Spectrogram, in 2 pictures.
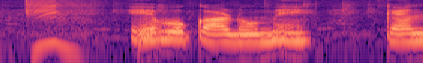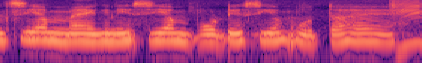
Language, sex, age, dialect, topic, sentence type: Hindi, female, 18-24, Marwari Dhudhari, agriculture, statement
